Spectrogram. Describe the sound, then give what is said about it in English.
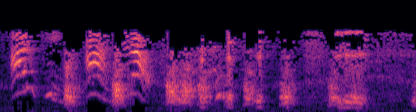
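King, Sergeant Preston's big lead dog hitched to a sled, barks and yips excitedly in a rapid, steady string of high, eager calls for about four seconds, fairly loud, with no talking. “The following morning, Sally squealed with delight as she sat on the sled to which Sergeant Preston had hitched his big lead dog, King.”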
